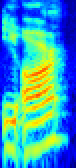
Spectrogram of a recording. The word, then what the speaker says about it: Hrw: So that it would be pronounced like er.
